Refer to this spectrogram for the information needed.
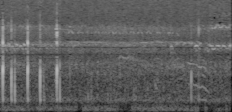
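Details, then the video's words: Brooding albatross at Midway Atoll; a quick series of five sharp, loud wooden clacks in the first second, then quiet with a single softer clack and a faint rising note near the end. "A Brooding Albatross at Midway Atoll"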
